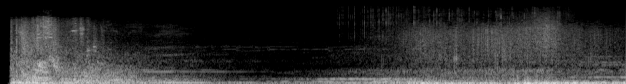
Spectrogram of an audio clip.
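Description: Cinematic intro sound effect: a sudden deep boom with a crackling burst at the start that dies away over a couple of seconds, then a second rush of noise that swells up over a low rumble near the end.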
